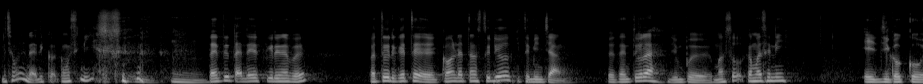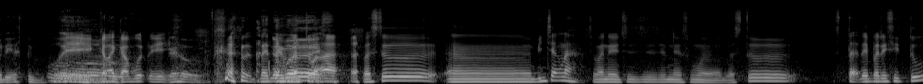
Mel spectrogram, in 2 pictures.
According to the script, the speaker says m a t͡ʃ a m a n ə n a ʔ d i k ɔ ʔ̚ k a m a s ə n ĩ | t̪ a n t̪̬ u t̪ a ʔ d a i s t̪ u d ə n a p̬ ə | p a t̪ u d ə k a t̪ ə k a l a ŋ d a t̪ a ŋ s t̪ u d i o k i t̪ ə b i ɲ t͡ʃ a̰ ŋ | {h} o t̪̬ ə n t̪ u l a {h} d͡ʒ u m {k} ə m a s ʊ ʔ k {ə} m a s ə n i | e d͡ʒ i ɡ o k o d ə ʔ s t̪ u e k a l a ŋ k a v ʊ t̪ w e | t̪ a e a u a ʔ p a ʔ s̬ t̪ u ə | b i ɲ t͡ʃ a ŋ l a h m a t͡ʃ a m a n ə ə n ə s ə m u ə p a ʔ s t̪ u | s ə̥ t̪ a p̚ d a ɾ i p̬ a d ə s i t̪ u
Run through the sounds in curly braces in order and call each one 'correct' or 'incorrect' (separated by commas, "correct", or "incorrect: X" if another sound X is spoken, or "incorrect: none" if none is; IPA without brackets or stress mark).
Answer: incorrect: s, correct, incorrect: p, incorrect: a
